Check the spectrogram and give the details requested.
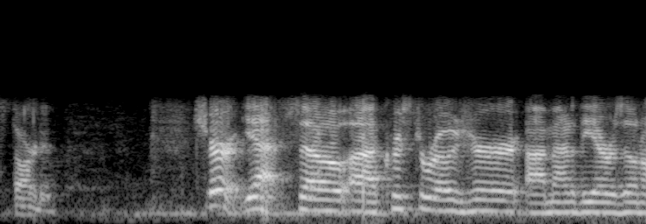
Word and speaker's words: DeRozier: your last name, but DeRozier is how it's pronounced in the United States. That's not the French pronunciation, correct? That's right, yes. Well done. Give us the French pronunciation real quick. DeRozier, yes.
